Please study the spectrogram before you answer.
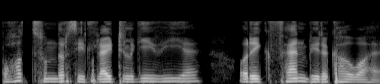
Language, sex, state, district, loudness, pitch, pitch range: Hindi, male, Himachal Pradesh, Shimla, -21 LUFS, 130 Hz, 125-140 Hz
